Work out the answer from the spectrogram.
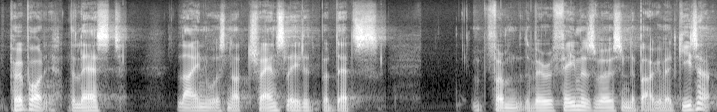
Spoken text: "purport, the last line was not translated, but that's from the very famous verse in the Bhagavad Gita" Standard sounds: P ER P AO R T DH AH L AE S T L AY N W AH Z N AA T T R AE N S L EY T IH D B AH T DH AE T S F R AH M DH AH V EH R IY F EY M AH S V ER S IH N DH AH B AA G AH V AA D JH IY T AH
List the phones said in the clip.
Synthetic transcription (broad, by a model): P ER P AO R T DH AH L AE S T L AY N W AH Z N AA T T R AE N S L EY T IH D B AH T DH AE T S F R AH M DH AH V EH R IY F EY M AH S V ER SH IH N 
